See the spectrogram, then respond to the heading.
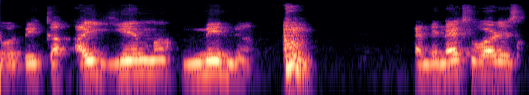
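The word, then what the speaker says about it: كأين من: So the full pronunciation will be ka'ayyim min.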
